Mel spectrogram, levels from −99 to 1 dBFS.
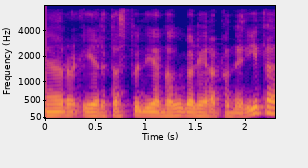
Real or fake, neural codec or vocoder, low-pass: fake; codec, 44.1 kHz, 3.4 kbps, Pupu-Codec; 7.2 kHz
